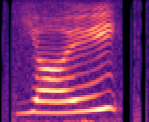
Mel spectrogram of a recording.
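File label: "jeoi5", Cantonese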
